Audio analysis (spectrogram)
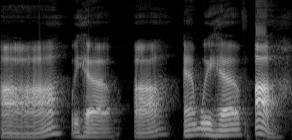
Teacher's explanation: we have the kamats which is long we have the patak which is medium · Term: medium ah in length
